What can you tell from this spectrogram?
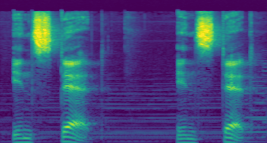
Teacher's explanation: el sonido e que va al principio es más corto es Dead instad porque el acento bueno el sonido que sube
